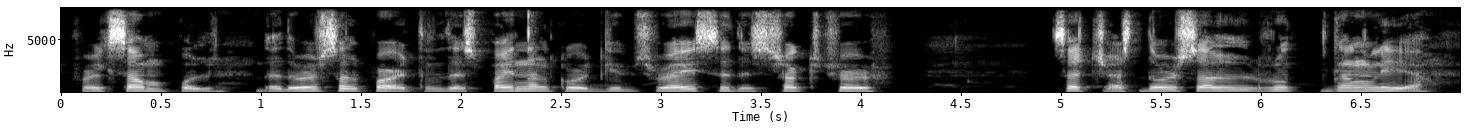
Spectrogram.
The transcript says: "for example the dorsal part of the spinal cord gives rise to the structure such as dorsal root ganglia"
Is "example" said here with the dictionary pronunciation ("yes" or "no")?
no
